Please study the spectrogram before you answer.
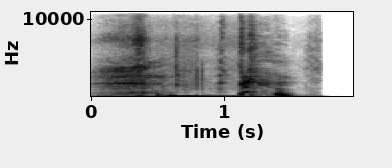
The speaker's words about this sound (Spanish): Voy a estornudar, voy a estornudar.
